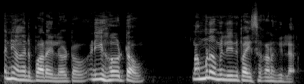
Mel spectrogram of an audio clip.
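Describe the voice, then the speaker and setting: A man's voice: sits high, animated, rapid-fire, a little mellow. An actor playing a cheeky young man who bickers in teasing, mock-insulting banter in a short drama, with music behind. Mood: apologetic. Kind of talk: Malayalam short drama acting. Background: background music.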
